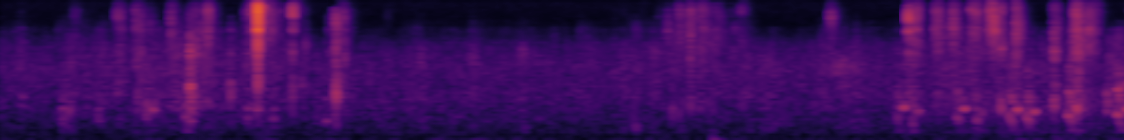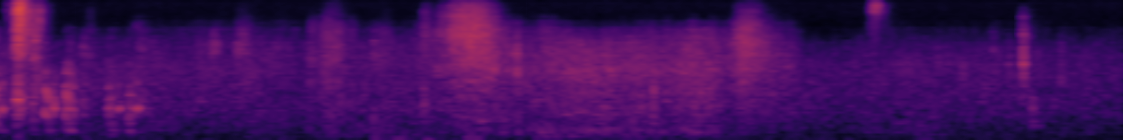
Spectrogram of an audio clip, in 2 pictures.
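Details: Guinea pig complaining because it got no snack, wanting vegetables: fast bursts of short squeaks mixed with rustling and tapping, plus a broad noisy swell of handling sound partway through.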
